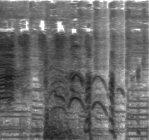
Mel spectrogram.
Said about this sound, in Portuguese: Pato pato, pato morreu? Ah, Quack.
